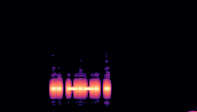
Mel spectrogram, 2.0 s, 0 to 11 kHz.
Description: Morse code, heard as a keyed tone, about 47 wpm, 700 Hz. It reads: ICE
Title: Sentences from Top 1000 Words - New Word Drill - 45wpm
